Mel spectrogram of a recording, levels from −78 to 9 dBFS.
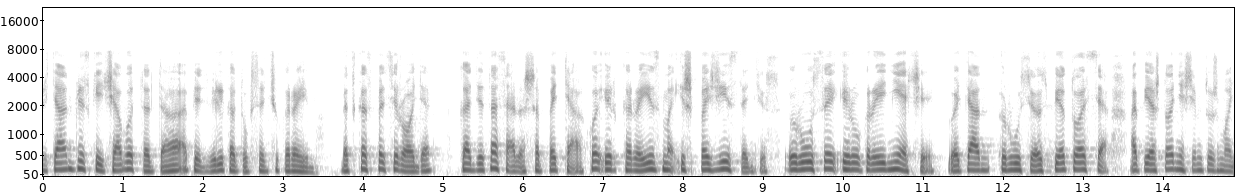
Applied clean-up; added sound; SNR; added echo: none; none; none; none.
